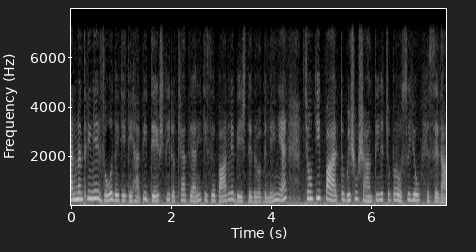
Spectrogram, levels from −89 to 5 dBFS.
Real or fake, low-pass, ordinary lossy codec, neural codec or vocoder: fake; 7.2 kHz; none; codec, 16 kHz, 0.5 kbps, FunCodec, trained on Chinese and English, 25 frames a second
